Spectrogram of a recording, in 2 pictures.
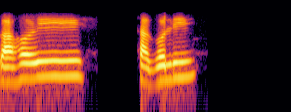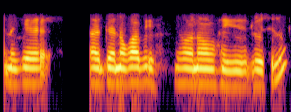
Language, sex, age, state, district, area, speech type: Assamese, female, 45-60, Assam, Dhemaji, urban, conversation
